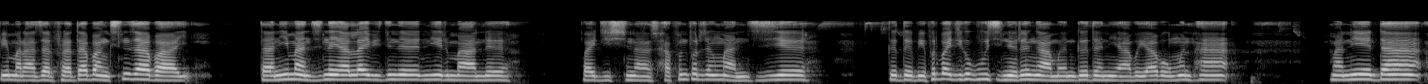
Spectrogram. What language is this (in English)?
Bodo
